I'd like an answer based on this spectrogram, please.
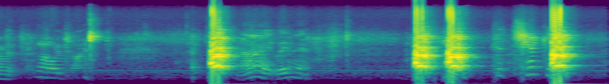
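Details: Dog chasing a toy chicken while being urged on, giving three or four sharp, loud barks in quick bursts, two close together, after a woman's encouraging chatter and clucking calls to the toy.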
